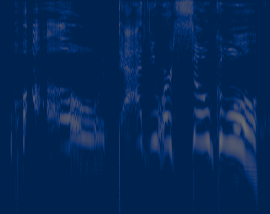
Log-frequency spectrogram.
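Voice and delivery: drawn-out, high whoa of wonder; awestruck child. Acted. Child admiring their parent, wide-open wonder. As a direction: marvel slowly like a kid at Dad. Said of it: "Like a child would do to their parent".

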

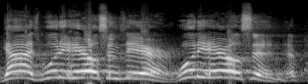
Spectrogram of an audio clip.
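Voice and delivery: high, loud shout to the guys; excited announcement. Retold or imitated. Customer shows off lookalike to his buddies, excited announcement. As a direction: crow it out to a crowd of buddies.

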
